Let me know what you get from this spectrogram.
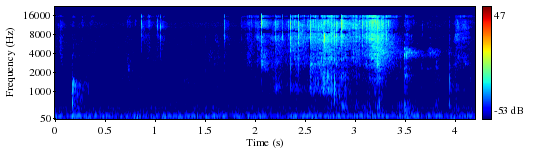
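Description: Close-mic chewing and crunching of crisp roasted seaweed (gim) wrapped around food, with a dense patch of crackling in the middle.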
